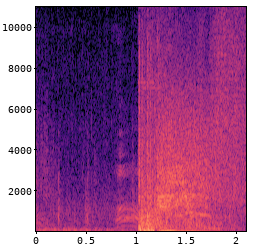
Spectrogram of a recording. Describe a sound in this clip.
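An energy blast bursts with a loud whoosh and slowly fades.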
